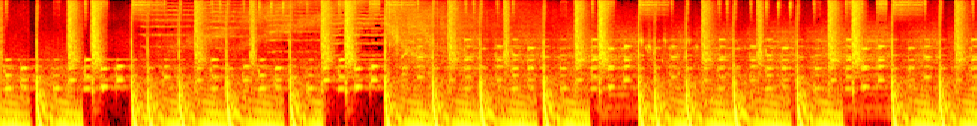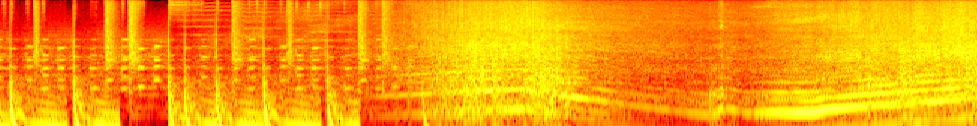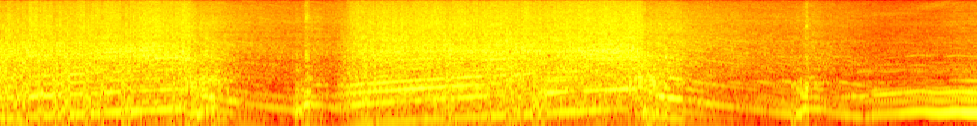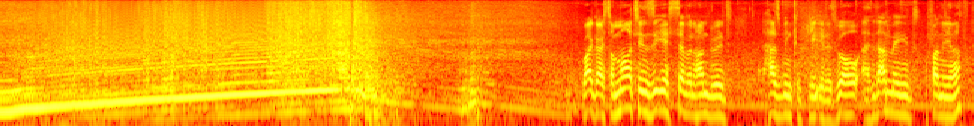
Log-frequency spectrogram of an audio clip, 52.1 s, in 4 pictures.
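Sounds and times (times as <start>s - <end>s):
car engine revving on dyno: 18.0s - 46.8s.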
